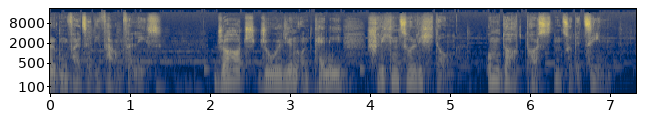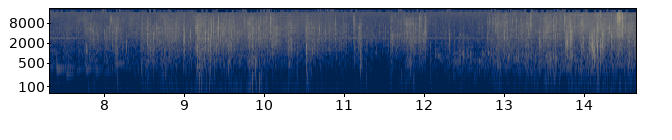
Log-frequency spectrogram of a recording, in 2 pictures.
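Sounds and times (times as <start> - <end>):
speech: 0.0 - 7.2
horse-drawn cart approaching: 7.6 - 14.6.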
